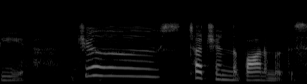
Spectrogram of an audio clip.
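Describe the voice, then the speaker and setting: Soft-spoken delivery in a relaxed tone at a fairly slow pace. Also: woman. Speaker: hobby gardener. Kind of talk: casual soft-spoken ramble to camera. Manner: soft-spoken, relaxed.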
